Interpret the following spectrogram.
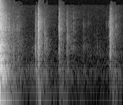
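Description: Mosaic nipper snapping corners off a square glass tile, four sharp cracks: a loud one at the start, then three fainter ones over the next two seconds.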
